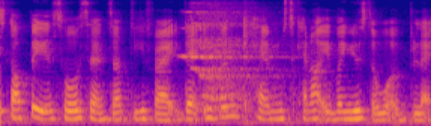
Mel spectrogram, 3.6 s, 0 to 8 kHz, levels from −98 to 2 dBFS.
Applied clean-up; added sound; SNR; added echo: none; Squeak; 12 dB; reverberation time 0.4 s.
